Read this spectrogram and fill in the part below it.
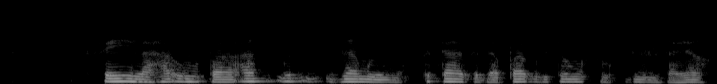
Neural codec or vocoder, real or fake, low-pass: none; real; 3.6 kHz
